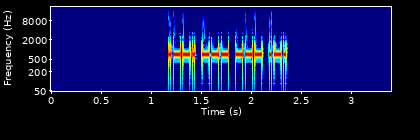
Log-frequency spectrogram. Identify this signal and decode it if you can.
Morse code, heard as a keyed tone, about 50 wpm, 700 Hz. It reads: POOR
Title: Top 751-1000 Words 50wpm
